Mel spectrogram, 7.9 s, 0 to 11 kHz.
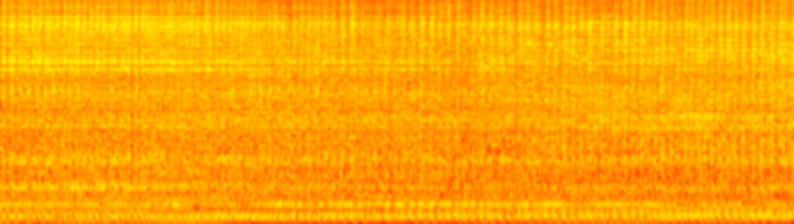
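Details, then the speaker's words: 2Fast 70 two-stroke moped with BOOST crankcases, new cylinder and a 125 competition kart airbox, being broken in and running slightly lean: a loud, rapid, even buzz held at revs, engine not shaking, no knocks. Normal healthy revving. "Ah, j'adore le bruit que ça fait. À Saint-Andiol, on m'a dit ah, ça fait le bruit d'un karting."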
